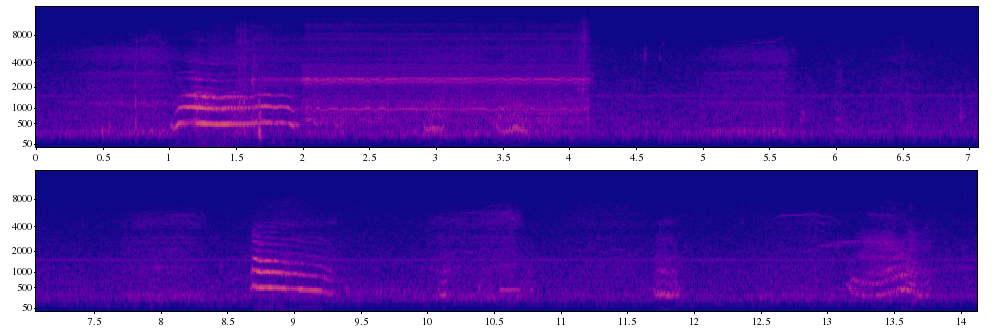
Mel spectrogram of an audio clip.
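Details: White Persian kittens at play meow loudly several times, with a clear falling meow early and another near the middle and softer squeaks later. A burst of buzzing noise cuts in briefly after the first meow.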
